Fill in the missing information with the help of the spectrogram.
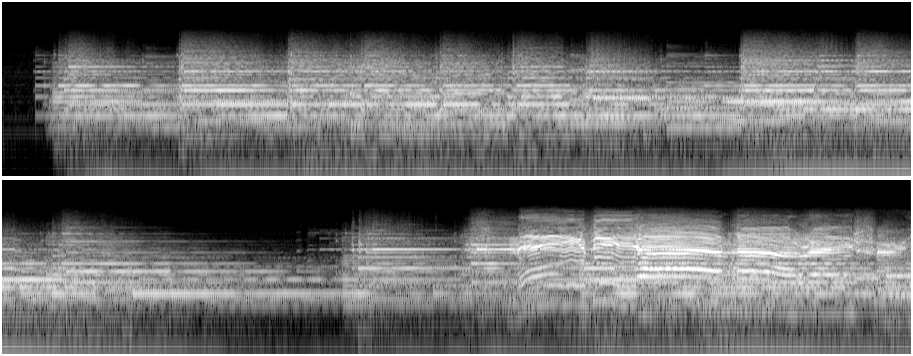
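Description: A newly released band song plays loud and steady, with distorted, heavily effected guitar-like tones and echoing textures, easing briefly before swelling into a fuller section with bending notes.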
